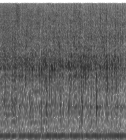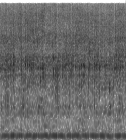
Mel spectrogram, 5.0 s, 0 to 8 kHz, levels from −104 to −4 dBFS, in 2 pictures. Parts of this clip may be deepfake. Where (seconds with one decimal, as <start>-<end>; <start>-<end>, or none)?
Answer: 0.0-0.9; 2.4-5.0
